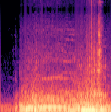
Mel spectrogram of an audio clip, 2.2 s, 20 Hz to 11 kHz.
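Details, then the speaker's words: 2010 Dodge Grand Caravan in reverse with throttle, before adding Lucas Transmission Stop Slip: the engine flares with a deep rumble, revs climbing without matching pull, and it shudders. Transmission slipping in reverse. "Hear that? Yeah, that's pretty bad."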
